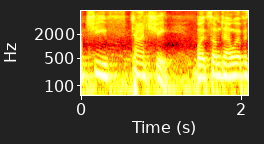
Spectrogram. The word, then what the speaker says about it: Takyi: In Ghana, the name Taki exists, but it's not pronounced Taki, and it's not spelled Tacky, but Takyi or Takyii, and so to the name Sachi, Sakyii, so that it would be Tachi, or Sachi.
